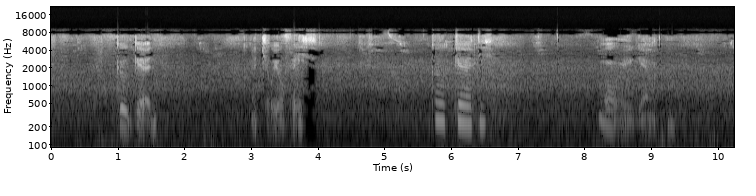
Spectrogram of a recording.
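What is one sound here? A small dog growls playfully.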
